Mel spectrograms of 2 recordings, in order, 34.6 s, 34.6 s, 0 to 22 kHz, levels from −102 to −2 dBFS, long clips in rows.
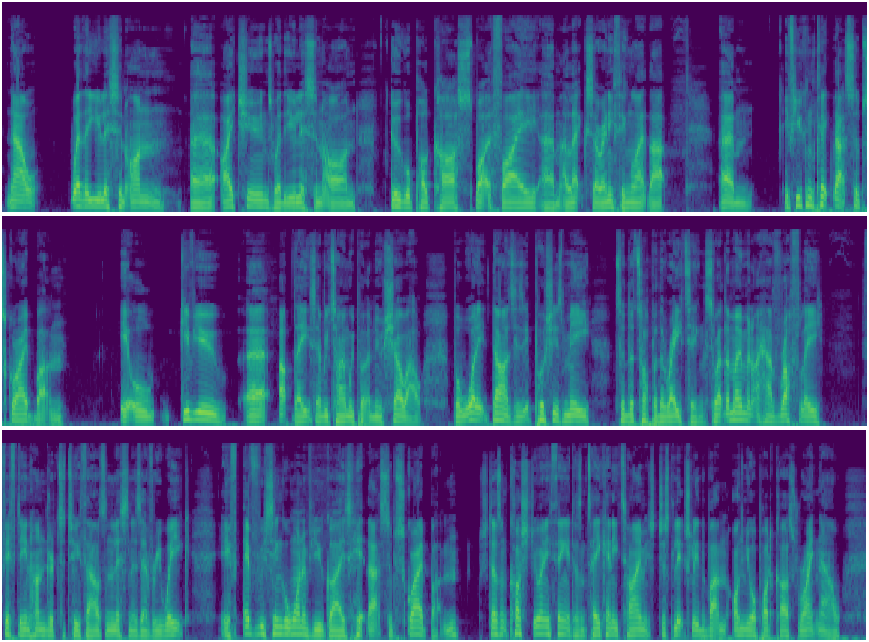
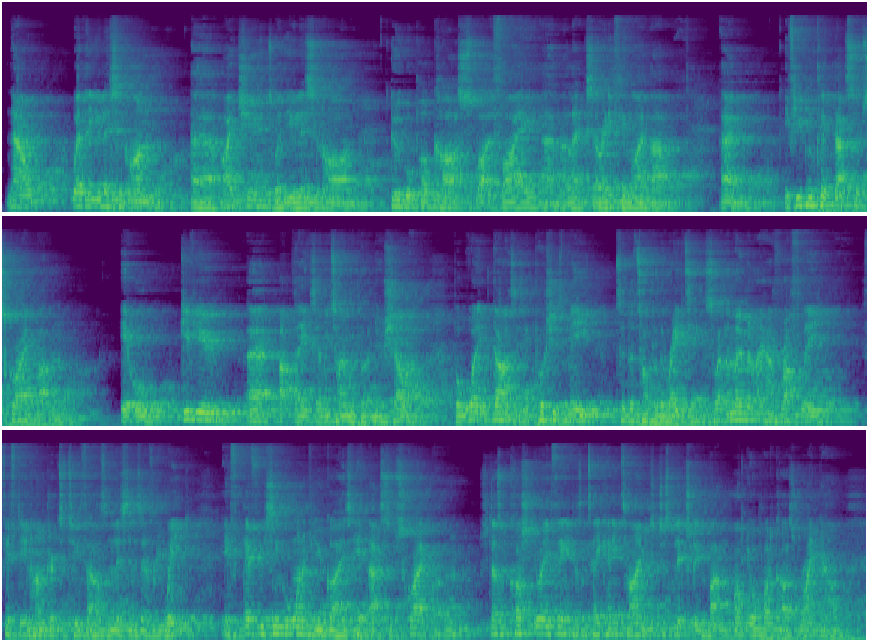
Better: first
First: none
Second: room echo; noticeable; dies away in 1.6 s // off-mic speech; far

